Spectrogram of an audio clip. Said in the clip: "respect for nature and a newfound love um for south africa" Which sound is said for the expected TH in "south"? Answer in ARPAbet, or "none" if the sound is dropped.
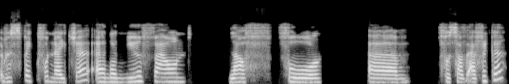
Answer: TH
